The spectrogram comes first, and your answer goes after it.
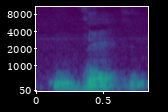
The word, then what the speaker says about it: Hugon: uma conferência an ugon an ugon se pronuncia assim em francês é se escreve ugon u h u g o n ugon né Ela é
